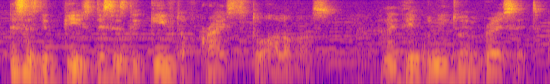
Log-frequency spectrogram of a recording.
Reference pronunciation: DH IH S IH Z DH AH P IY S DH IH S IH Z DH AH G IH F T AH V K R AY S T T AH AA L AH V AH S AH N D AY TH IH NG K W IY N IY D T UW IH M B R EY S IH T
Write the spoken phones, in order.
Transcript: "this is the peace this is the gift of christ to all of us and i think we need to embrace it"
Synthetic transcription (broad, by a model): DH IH S IH Z DH AH P IY S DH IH S IH Z DH AH G IH F T AH V K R AY S T T AA L AH V AH S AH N AY TH IH NG K W IY N IY D T UW IH M B R EY S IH T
